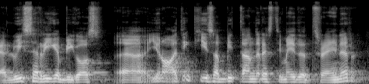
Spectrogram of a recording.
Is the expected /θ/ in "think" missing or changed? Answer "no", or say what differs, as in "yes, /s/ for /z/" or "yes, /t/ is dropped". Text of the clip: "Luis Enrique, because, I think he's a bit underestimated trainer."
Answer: yes, /t/ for /θ/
